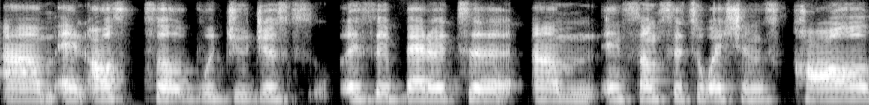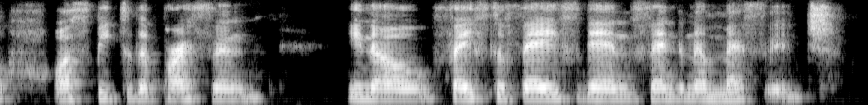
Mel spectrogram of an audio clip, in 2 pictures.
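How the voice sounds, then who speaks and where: A woman speaks very slowly in a fairly low pitch with a bright, sharp tone. Her intonation is monotone and flat over a quiet background. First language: not English. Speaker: student. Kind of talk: question in workshop. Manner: halting.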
